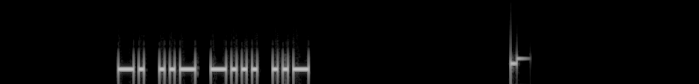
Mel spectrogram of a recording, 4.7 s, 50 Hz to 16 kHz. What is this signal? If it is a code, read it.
Morse code, heard as a keyed tone, about 34 wpm, 700 Hz. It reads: NUBU
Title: All Cut Numbers - 4-Digit 35wpm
